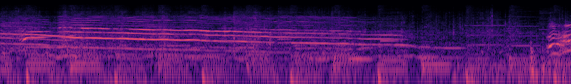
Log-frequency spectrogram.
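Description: A long, high-pitched wailing call, one held note that slides slowly down in pitch for about three and a half seconds, over background music with a steady beat.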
